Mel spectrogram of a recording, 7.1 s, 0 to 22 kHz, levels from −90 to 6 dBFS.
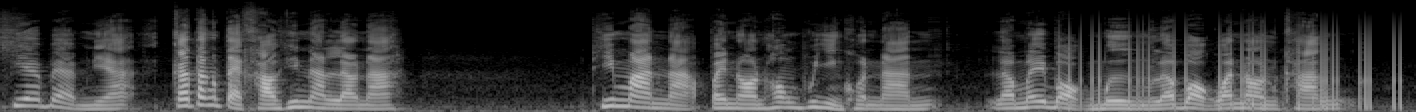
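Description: A train of clicks runs from 5.29 to 7.01 s in this speech clip: around thirty sharp, similar pulses at about 16.4 per second, unevenly spaced and standing well above the speech, likely from electrical interference or a faulty connection.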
